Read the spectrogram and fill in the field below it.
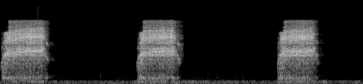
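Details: Loud rasping screeches from barn owls in a nest box, a mother with her older owlet, 4:41–4:46 am on 20 February 2024; three half-second screams spaced evenly with silence between.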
